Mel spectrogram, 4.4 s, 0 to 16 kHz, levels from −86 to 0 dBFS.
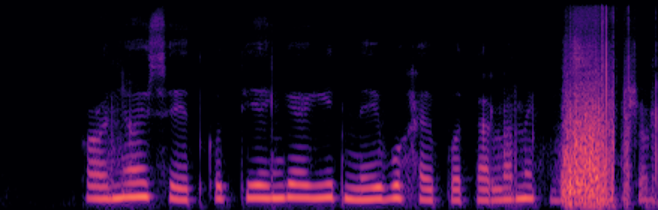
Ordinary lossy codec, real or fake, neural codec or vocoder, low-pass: none; fake; autoencoder, 48 kHz, 128 numbers a frame, DAC-VAE, trained on Japanese speech; 14.4 kHz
